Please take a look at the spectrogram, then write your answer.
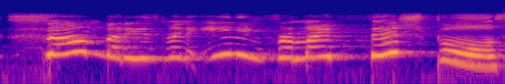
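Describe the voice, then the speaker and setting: A woman does a squeaky, put-on character voice at an extremely high pitch, with lively intonation and a moderate pace. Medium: read story.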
